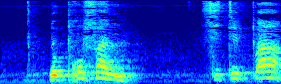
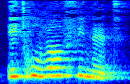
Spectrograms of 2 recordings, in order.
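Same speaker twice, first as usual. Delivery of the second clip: amused exclamation; 7 semitones higher, 7 dB louder, slower than usual. Pretend. Repeats the phrase for fun.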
